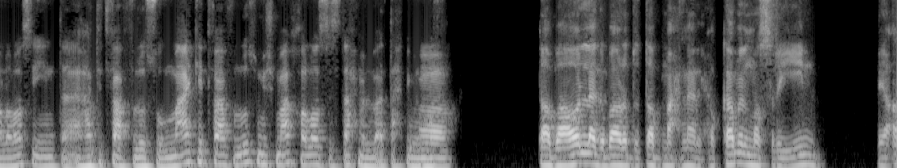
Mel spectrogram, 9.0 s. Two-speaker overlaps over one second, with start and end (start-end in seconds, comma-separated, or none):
none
